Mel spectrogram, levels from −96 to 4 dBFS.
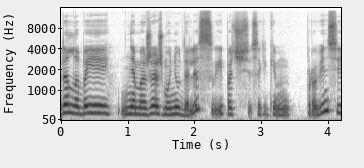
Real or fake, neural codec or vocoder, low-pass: real; none; 14.4 kHz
